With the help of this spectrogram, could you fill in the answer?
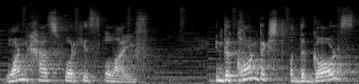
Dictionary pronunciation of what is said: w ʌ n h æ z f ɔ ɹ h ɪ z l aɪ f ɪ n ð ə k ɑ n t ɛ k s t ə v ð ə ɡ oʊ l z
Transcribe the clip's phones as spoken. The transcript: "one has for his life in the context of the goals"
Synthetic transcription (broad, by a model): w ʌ n h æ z f ɔ ɹ h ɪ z l aɪ f ɪ n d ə k ɑ n t ɛ k s t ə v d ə ɡ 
